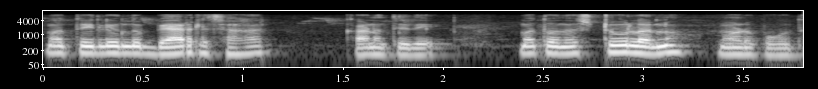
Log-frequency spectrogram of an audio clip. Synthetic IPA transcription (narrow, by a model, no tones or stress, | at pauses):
mɐt̪ːuilːio̞nd̪ubjaːɾlisɐɦɐ | kaːɳut̪ːid̪e̞ | mɐt̪ːuond̪usʈuːlɐnːunoːɽuboɡud̪u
